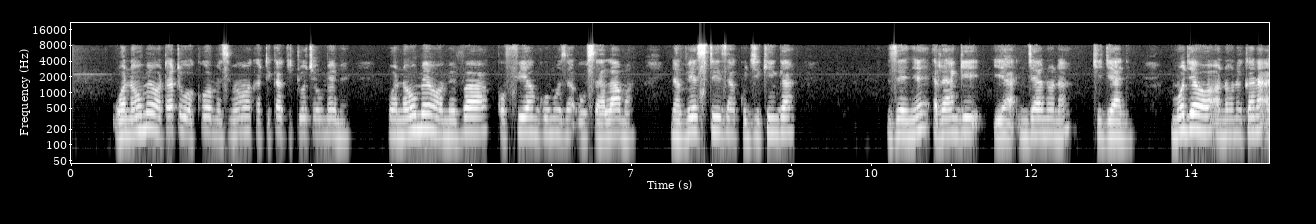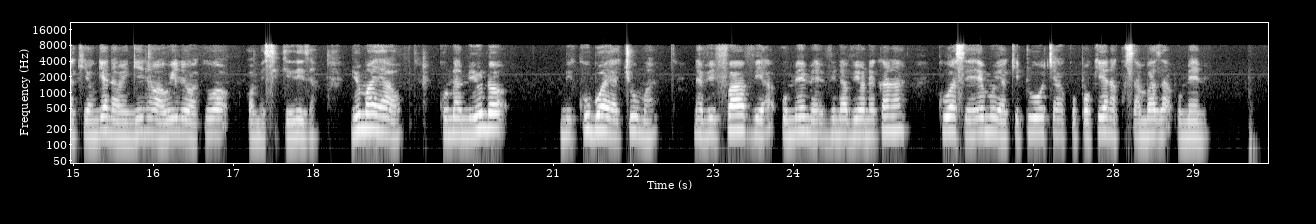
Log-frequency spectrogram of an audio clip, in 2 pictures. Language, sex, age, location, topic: Swahili, male, 25-35, Nairobi, government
